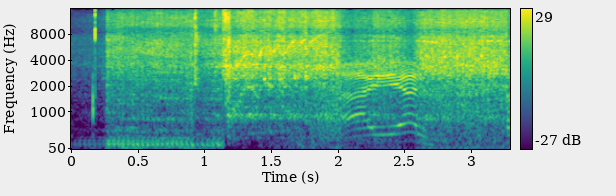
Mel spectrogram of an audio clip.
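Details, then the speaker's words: Mitsubishi Canter 4M50 diesel after two injectors (cylinders 1 and 3) were fixed, restarted: cranks under a second, catches at once and idles steadily, no more hard starting; engine still reported short of power. "palong balik Ayan okay Ayan tatlong beses na yon Wala na siyang kati-kati Okay na"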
